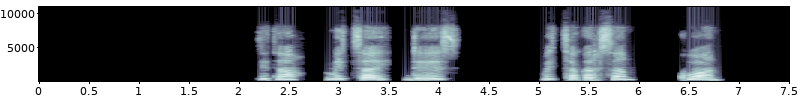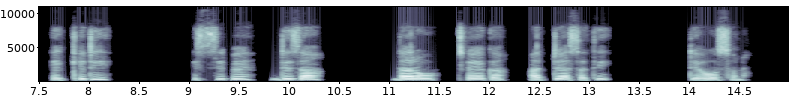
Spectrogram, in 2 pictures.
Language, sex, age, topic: Gamo, female, 25-35, government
